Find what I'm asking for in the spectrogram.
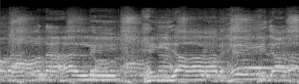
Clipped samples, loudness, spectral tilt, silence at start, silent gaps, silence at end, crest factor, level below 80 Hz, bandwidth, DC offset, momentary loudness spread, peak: under 0.1%; -12 LUFS; -4 dB/octave; 0 s; none; 0 s; 12 dB; -48 dBFS; 16 kHz; under 0.1%; 2 LU; 0 dBFS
